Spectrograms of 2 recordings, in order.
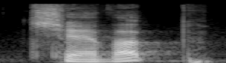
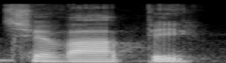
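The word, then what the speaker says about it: ćevapi: So, for example, some words have specific place for the accent. So Hmm. one, cevap, jedan cevap, but Hmm. cevapi is plural on A, Hmm. Yes, but in the not beginning, a cevapi.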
